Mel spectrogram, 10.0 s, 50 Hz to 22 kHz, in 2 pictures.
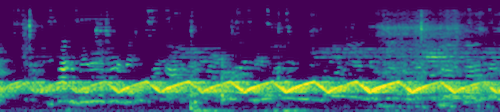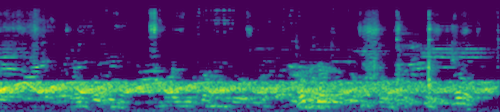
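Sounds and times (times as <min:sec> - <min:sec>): electronic siren yelping: 0:00.0 - 0:06.5.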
